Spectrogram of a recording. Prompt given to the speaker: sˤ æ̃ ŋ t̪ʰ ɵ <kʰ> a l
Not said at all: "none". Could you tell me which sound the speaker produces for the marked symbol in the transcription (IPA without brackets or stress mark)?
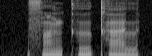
kʰ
